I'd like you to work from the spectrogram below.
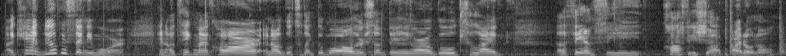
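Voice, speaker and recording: A woman in her thirties who is a singer and songwriter muses on her feelings at a measured pace, her voice on the high side. The monologue rambles, full of restarts and fillers, and the poor audio has a little hiss or hum.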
